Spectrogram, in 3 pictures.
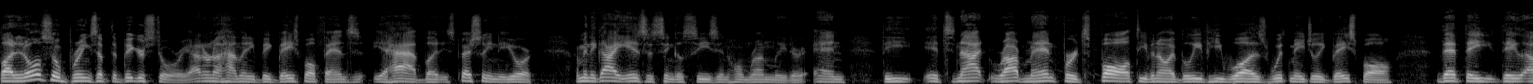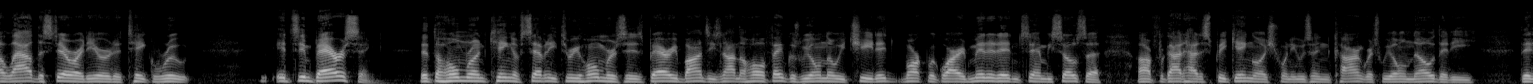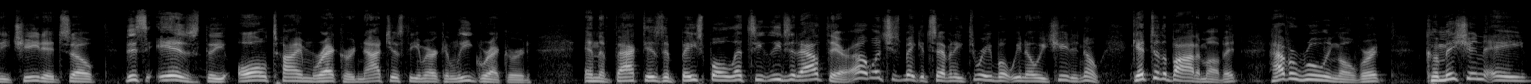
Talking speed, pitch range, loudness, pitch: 215 wpm, 130-160 Hz, -26 LUFS, 140 Hz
